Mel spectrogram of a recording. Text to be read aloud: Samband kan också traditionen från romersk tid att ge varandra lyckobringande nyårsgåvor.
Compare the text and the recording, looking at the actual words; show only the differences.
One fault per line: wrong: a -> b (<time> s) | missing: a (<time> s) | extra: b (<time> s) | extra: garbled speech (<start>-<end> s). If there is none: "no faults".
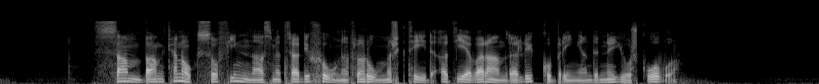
extra: finnas med (2.2 s)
